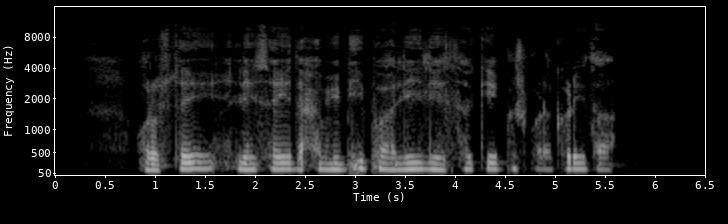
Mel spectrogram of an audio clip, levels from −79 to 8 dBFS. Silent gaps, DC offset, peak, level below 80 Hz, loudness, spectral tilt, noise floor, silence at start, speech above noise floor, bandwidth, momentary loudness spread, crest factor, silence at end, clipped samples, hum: none; under 0.1%; -12 dBFS; -66 dBFS; -29 LUFS; -7 dB/octave; -79 dBFS; 0.85 s; 51 dB; 11 kHz; 12 LU; 18 dB; 0.9 s; under 0.1%; none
